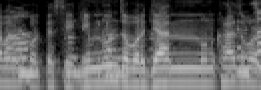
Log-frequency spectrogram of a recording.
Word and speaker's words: جنات: تواضع ওকে, এবার দেখেন আমি এই পুরাটা বানান করতেছি। জিম নুন জবর জান, নুন খাড়া জবর না, জান্না। জিম নুন জবর জান, নুন খাড়া জবর না, জান্না। তাওয়াও দুই জের তিউ, জান্নাতিউ।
